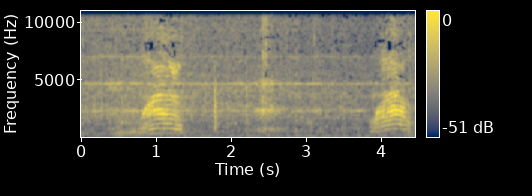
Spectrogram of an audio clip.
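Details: House cat that does not want to be left behind, two plaintive meows about three seconds apart, each rising and falling in pitch with strong overtones, over steady background hum.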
